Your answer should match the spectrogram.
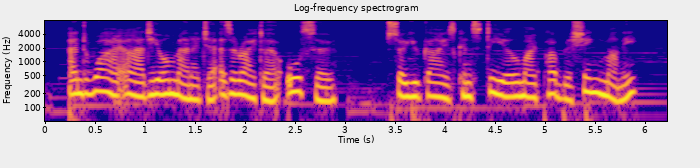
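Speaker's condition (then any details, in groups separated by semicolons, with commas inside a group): No condition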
